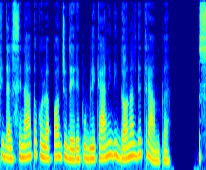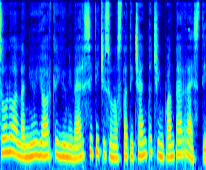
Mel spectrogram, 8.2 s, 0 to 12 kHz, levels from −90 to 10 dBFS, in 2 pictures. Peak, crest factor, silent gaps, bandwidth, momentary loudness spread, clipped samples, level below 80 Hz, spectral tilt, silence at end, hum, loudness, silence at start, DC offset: -8 dBFS; 14 dB; 3.47-3.86 s; 12 kHz; 5 LU; under 0.1%; -66 dBFS; -6 dB/octave; 0 s; none; -24 LUFS; 0 s; under 0.1%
